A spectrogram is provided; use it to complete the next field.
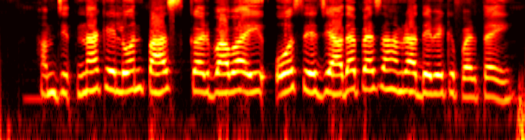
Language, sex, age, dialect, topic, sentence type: Magahi, female, 36-40, Western, banking, question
